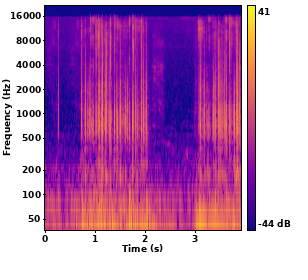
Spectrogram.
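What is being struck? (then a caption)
Silicone coaster. Long nails tap and scratch quickly over a round, flat, green ribbed silicone coaster lying on a table. The soft, dull clicks and rubbery scrapes come in dense clusters, with a short quiet pause in the middle before the tapping starts again.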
